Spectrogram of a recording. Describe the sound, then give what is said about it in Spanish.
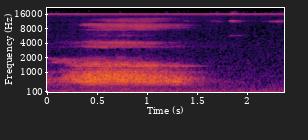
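One deep breath, drawn in through the nose and pushed out through the mouth during a guided relaxation with eyes closed, a soft, hollow airy rush lasting over a second, then a faint short snuffle. “Inhala profundamente por tu nariz. Y por tu boca suelta todo el aire.”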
